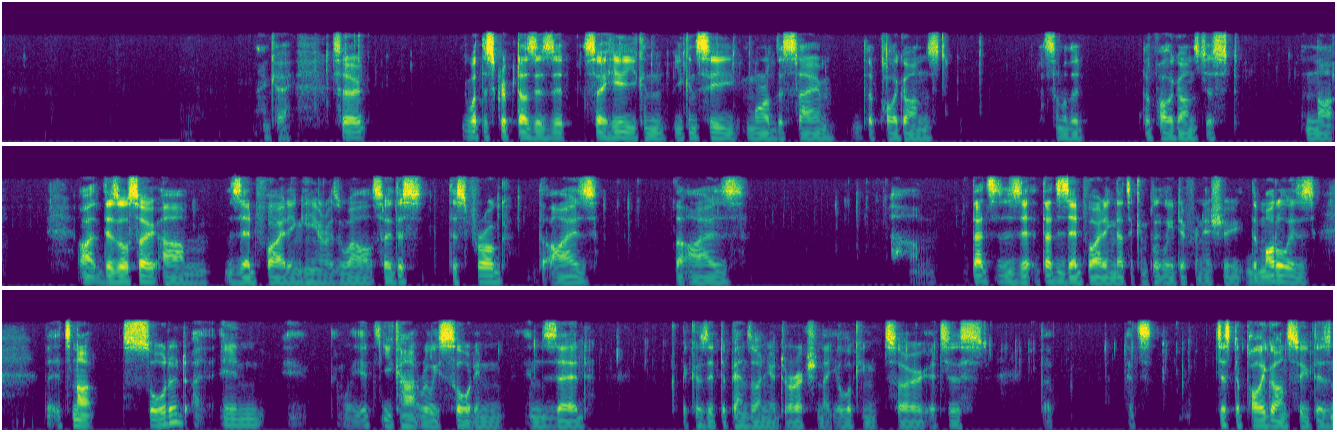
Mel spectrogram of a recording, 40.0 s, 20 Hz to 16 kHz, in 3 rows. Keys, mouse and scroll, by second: 3.7-5.3 ], 6.8-22.8 typing, 32.0-39.9 typing.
